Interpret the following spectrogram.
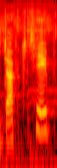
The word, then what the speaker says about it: duct tape: I also want to say I appreciate you pronouncing the T in duct tape.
